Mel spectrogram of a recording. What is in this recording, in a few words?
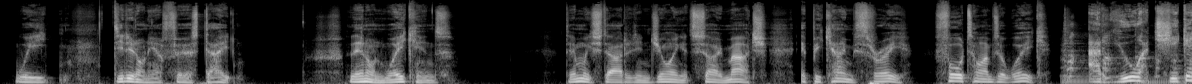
Voice Over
